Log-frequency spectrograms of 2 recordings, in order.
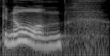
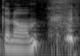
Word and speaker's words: Gnorm: And Norm is spelled also with a silent G. Oh, a gnome named Gnorm.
